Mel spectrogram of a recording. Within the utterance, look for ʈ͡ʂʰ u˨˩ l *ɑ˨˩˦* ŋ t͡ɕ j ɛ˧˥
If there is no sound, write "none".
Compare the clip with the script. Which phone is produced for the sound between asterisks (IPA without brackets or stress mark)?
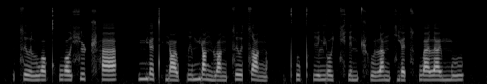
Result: ɑ˥˩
